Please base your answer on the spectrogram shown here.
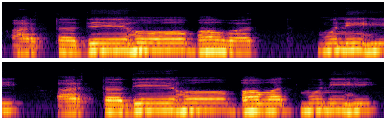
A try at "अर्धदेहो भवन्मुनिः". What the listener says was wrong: भवत मुनिः नहीं है, भवन मुनिः। संधि करेक्ट है, निकालने के बाद अभवत होगा, पर भवन मुनिः।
